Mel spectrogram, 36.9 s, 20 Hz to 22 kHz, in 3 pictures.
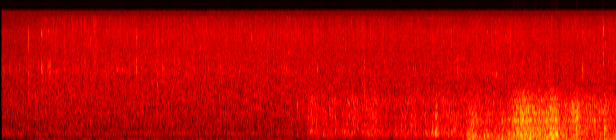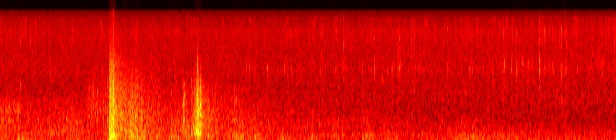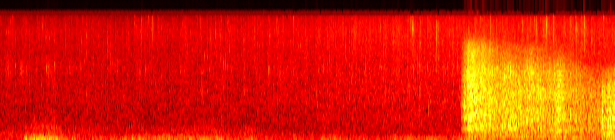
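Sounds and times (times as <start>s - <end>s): steady rain: 0.0s - 36.9s
rolling thunder rumble: 6.2s - 36.9s
sharp thunder cracks: 8.6s - 12.7s, 13.7s - 17.6s, 33.8s - 36.9s.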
